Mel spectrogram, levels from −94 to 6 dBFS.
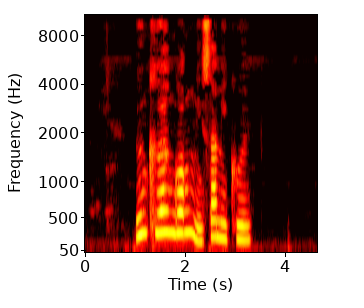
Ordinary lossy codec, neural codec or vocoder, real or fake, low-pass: MP3, 64 kbps; none; real; 9.9 kHz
